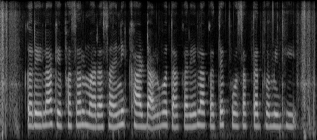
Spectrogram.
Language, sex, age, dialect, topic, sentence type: Chhattisgarhi, female, 46-50, Northern/Bhandar, agriculture, question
